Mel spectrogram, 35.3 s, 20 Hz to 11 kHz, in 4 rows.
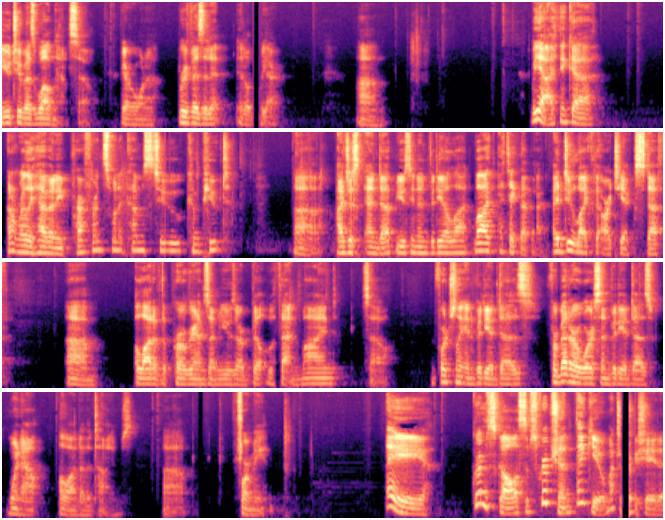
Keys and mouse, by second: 0.2-1.2 drag, 1.2-16.3 middle drag, 7.1 g, 10.5 KP_3, 11.8 z, 12.7 b, 13.3 g, 16.3-21.4 drag, 16.3 z, 16.8 Tab, 17.1 z, 21.4-27.0 shift+middle drag, 21.8 z, 27.0-28.3 drag, 28.3-35.2 middle drag.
